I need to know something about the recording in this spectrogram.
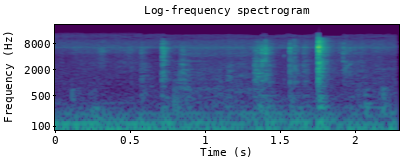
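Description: A few sharp mechanical clicks and rattles inside a vehicle cab, the loudest one near the end, over a low steady rumble.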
